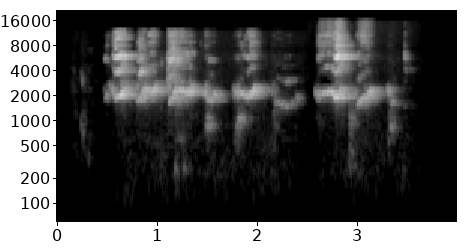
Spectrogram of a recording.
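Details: Daisy's litter of Cavalier King Charles Spaniel puppies, four weeks old, in their pen indoors. Loud, shrill whining squeals come in three long bursts, each wavering and dropping in pitch, with short pauses between them.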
